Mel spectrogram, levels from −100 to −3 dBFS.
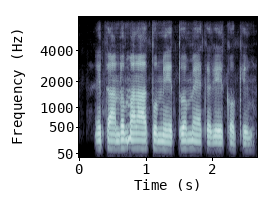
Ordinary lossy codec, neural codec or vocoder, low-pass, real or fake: none; codec, 16 kHz, 4.8 kbps, FACodec; 7.2 kHz; fake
